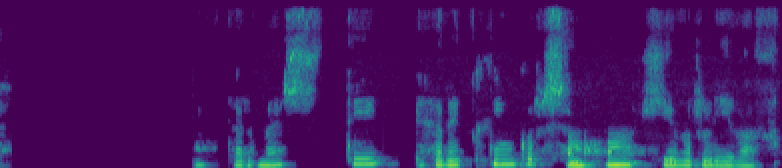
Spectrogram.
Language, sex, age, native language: Icelandic, female, 40-49, Polish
